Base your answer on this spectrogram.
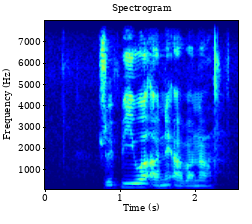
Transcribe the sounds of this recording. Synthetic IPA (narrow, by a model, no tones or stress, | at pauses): z̥ʷipiwaʔanɛʔaβana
